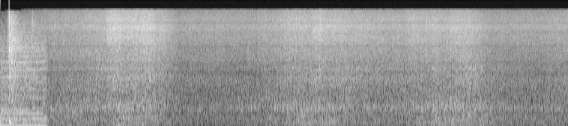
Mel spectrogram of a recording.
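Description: Waves break and wash onto the shore in surging swells.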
